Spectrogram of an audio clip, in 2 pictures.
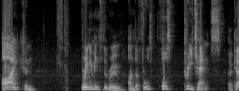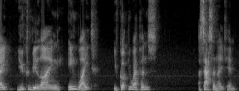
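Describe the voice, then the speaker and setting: A man's voice: fairly high pitch, lively intonation, measured pace, sharp tone. A man voicing a scheming city councillor who feigns earnest urgency, persuasive and insistent, in a tabletop roleplay retelling. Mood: urgent, conspiratorial.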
